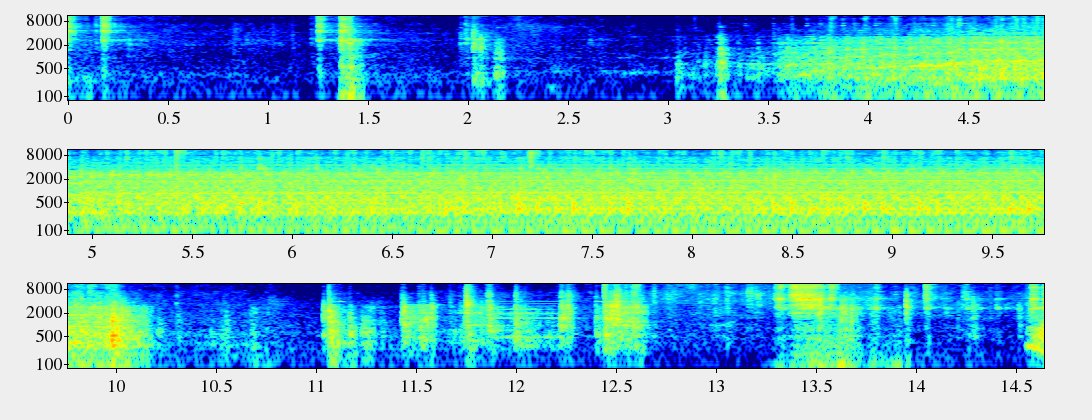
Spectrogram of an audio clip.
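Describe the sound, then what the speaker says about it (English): A sewing machine stitches fabric in one steady, fast-running whir lasting several seconds, bracketed by quiet handling clicks and rustles before and after. "And we'll flip it over and stitch."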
